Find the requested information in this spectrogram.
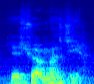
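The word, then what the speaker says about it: Yeshua Mashiach: Jesús el Cristo pero en hebreo así se pronuncia yeshua masia nada nada que mejor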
